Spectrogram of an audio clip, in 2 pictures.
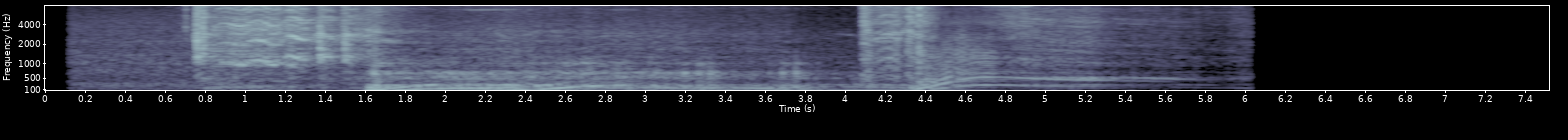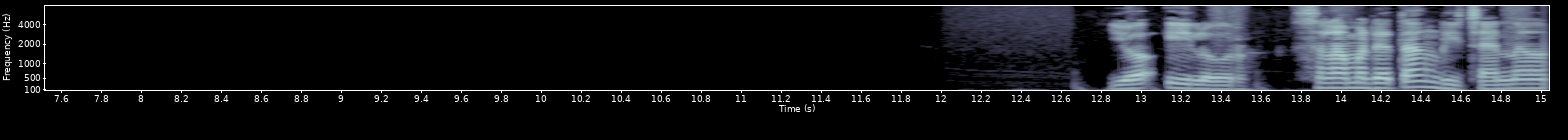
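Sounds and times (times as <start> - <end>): car engine revving: 0.7 - 6.1.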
